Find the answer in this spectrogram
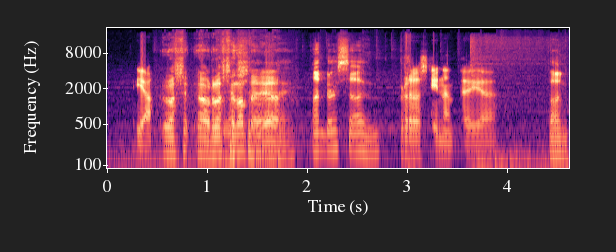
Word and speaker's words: Rocinante: That's how that's fucking pronounced. Yeah. Rocinante, yeah.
